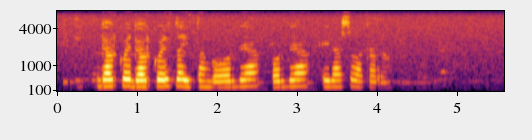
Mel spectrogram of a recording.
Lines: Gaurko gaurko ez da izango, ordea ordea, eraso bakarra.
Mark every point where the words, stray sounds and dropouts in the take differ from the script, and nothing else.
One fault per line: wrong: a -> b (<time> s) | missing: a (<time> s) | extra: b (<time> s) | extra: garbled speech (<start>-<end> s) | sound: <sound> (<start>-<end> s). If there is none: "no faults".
no faults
